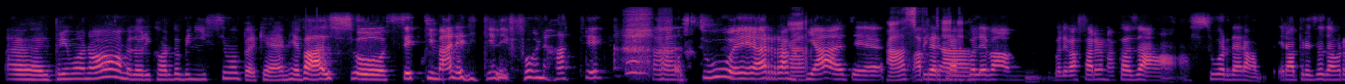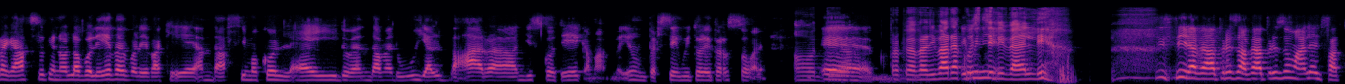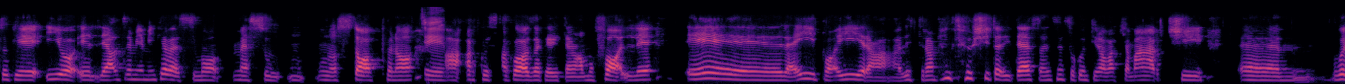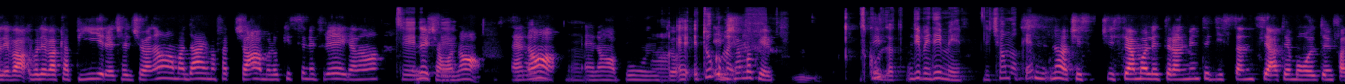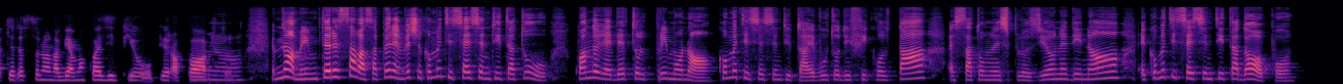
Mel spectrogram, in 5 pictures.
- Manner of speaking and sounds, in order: unintelligible speech; chuckle; "proprio" said as "propio"; other background noise; chuckle; "Sì" said as "tì"; drawn out: "e"; laughing while speaking: "letteralmente"; "cioè" said as "ceh"; "diciamo" said as "ciamo"; tapping; lip smack
- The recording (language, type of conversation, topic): Italian, podcast, Come si impara a dire no senza sentirsi in colpa?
